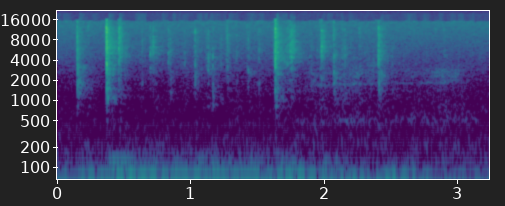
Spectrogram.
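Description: Keystrokes on a computer keyboard entering a blog post title, a quiet run of irregular clicks with a few sharper taps over a low steady room hum, no voices.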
